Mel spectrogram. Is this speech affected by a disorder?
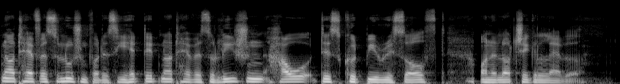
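No.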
